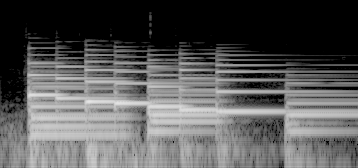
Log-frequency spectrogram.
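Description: A short descending scale played on a pitched instrument, starting from the fifth, about seven clear notes stepping downward at a moderate, even pace, each ringing and decaying, with a final held note. No voices.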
